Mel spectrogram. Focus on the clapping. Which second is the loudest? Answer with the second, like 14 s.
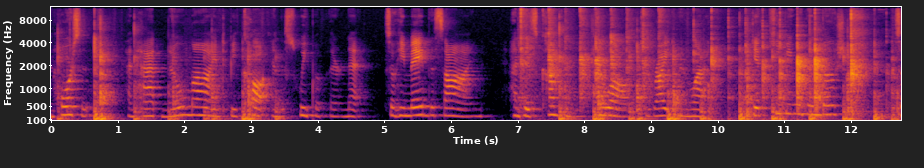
11 s.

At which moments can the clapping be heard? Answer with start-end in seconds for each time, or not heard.
7.0-12.6.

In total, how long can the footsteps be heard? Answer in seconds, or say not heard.
9 s.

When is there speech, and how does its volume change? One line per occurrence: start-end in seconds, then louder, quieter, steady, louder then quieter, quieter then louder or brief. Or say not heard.
0.0-12.7 steady.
